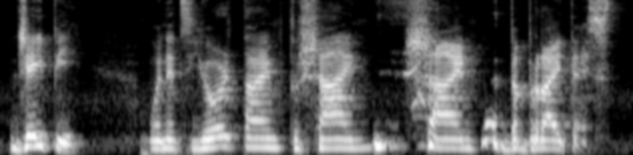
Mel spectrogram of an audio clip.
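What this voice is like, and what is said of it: Imitated Filipino accent. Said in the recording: “my dad has a Filipino accent”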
